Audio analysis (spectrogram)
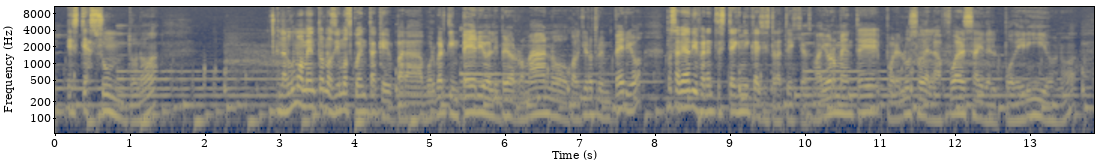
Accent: Mexico; en mi país, en mi caso, en México

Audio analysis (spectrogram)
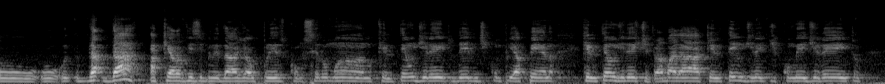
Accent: Rio Branco, Acre, Brazil; Eu nasci em Rio Branco, mas toda a minha família, é, por parte de mãe, são dos seringais de Tarauacá

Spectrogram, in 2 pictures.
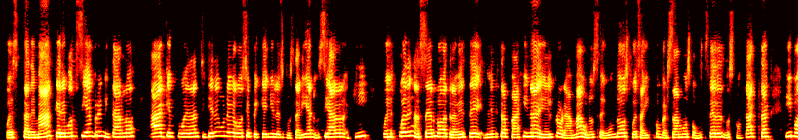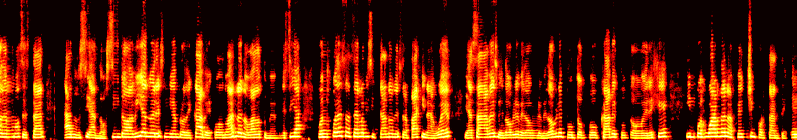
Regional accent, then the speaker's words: Peru; now in Mexico; Somos peruanos, pero ya estamos adoptados por todos nuestros amigos mexicanos

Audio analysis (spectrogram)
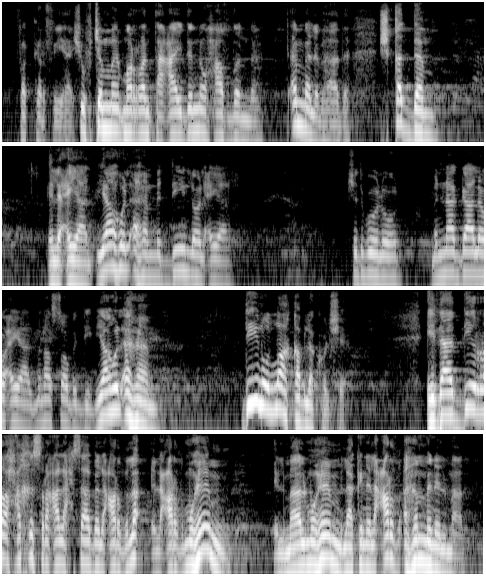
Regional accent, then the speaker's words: Bahrain; وأنا البحريني، ابن البحرين

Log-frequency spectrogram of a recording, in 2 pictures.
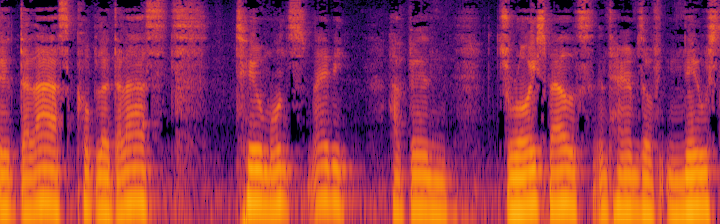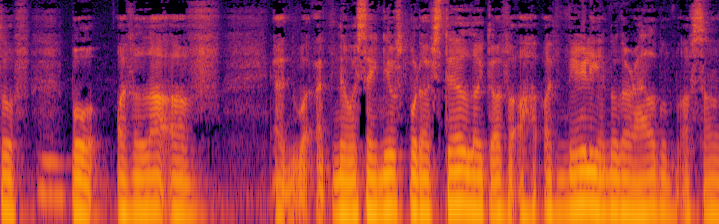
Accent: Dublin, Leinster, Ireland; moved away as an adult; now in County Clare, Ireland; I grew up on the fringes of Dublin.

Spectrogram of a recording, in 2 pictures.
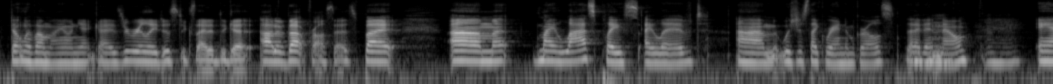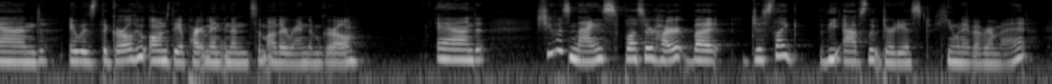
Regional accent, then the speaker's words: Orem, Utah, United States; I'm from Utah. I grew up in Orem, went to Mountain View.

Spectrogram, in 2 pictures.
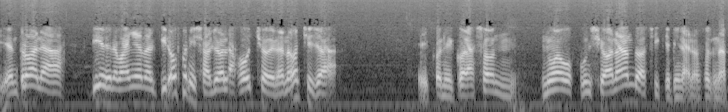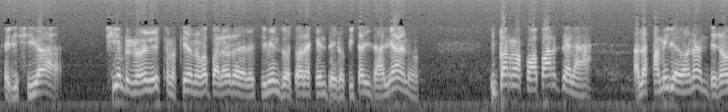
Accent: Etruria, Córdoba, Argentina; somos de Etruria

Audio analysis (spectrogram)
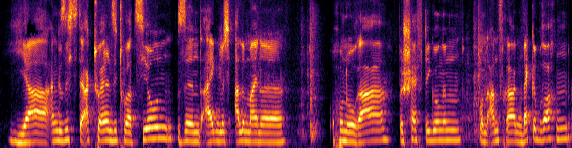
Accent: Frankfurt am Main area, Hesse, Germany; now in Berlin, Germany; ursprünglich komme ich aus Frankfurt am Main beziehungsweise aus dem Umland vom Dorf

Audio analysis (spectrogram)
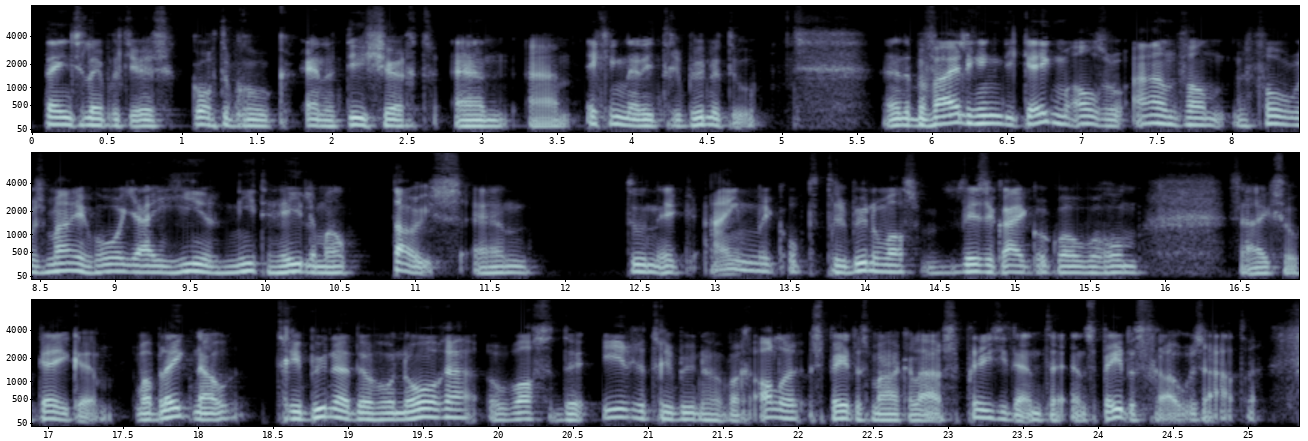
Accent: Netherlands

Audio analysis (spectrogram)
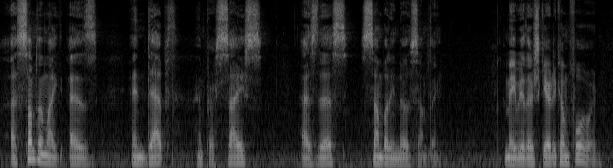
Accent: Ohio, United States; my home state, Ohio

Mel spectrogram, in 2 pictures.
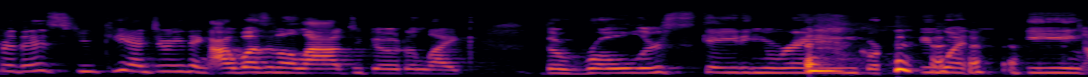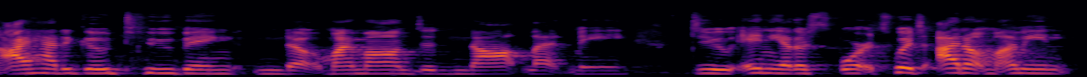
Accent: Delaware, United States; moved away as an adult; also born or lived in New York City; I'm originally from Delaware. So we drove back and forth for 45 minutes each way to the studio, danced my whole life. And then at 18, I moved to New York City

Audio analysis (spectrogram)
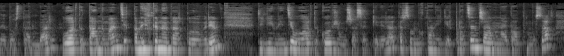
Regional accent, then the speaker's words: Kazakhstan; moved away; өйткені өзім ауылда тудым ауылда өстім

